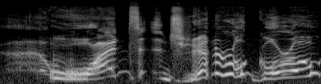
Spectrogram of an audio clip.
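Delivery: stunned disbelief. Retold or imitated. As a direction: act out the jaw-drop moment of hearing the news. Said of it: "I was like".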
